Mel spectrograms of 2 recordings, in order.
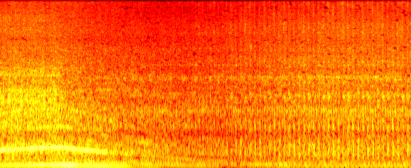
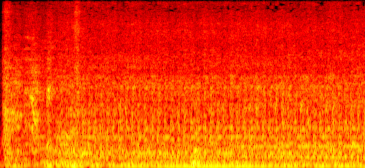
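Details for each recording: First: Isuzu Elf Blue Sky diesel truck, tuned: rev drops back to even, steady idle rumble with no knock; normal diesel revving. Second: Isuzu Elf Blue Sky truck diesel, tuned by the previous owner: a brief crank, it catches at once and settles into a steady, low diesel rumble at idle with no clear knock or miss. Normal start.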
